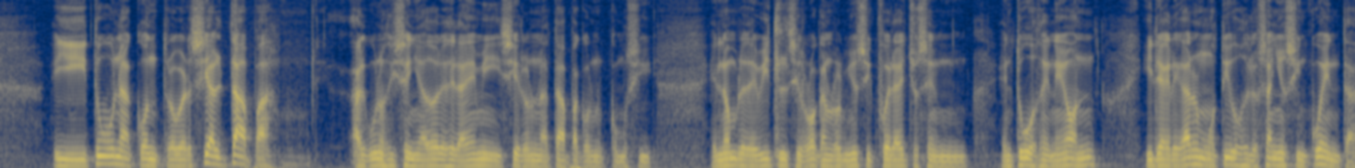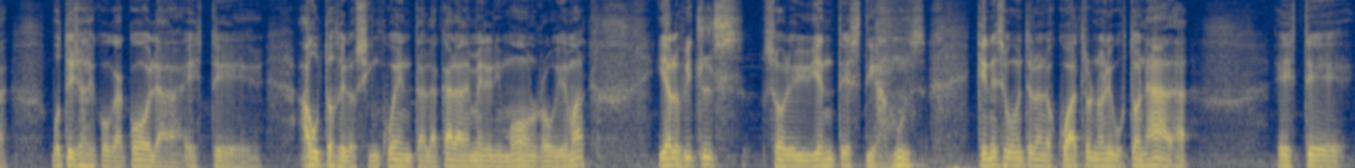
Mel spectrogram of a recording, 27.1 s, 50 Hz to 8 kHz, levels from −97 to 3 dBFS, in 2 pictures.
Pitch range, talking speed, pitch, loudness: 95-110 Hz, 160 wpm, 100 Hz, -21 LUFS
